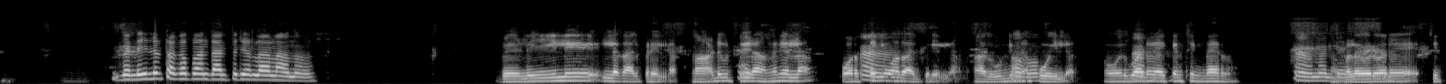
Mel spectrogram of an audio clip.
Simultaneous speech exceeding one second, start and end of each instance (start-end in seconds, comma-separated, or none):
none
